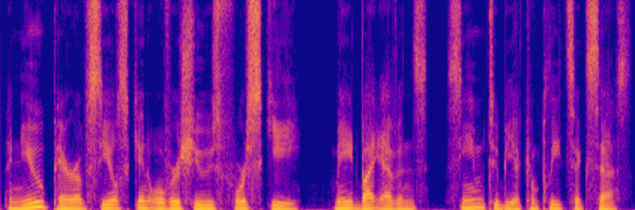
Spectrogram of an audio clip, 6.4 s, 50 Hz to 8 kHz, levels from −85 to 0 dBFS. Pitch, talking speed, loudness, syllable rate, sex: 125 Hz, 160 wpm, -17 LUFS, 4.2 syllables/s, male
